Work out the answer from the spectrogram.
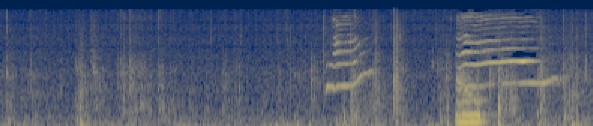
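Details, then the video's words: One morning, screaming feral kittens in a litter being socialized indoors draw their mother cat Mia to check on them. Two sharp, high kitten cries follow each other, and the second is loud and drawn out, over a low room hum. "Mom Checks On Her Screaming Babies"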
